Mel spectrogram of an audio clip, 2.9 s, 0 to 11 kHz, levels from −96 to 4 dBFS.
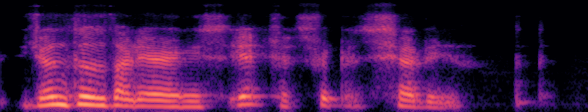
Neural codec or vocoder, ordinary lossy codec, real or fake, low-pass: codec, 16 kHz, 0.5 kbps, FunCodec, trained on LibriTTS, 25 frames a second; Opus, 16 kbps; fake; 7.2 kHz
